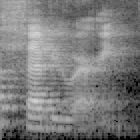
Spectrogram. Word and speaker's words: February: With this word, just don't even try to make it sound like how it's spelled because this is one of those weird words where the spelling is like really different from the pronunciation. So, instead, let's focus on the rhythm. In fact, the words January and February actually rhyme.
